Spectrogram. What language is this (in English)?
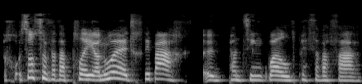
Welsh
